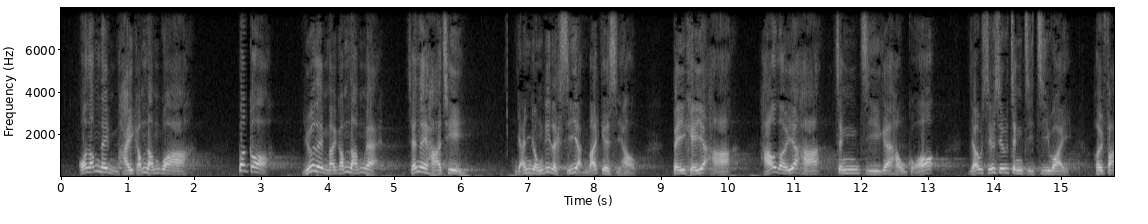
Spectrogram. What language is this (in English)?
Cantonese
